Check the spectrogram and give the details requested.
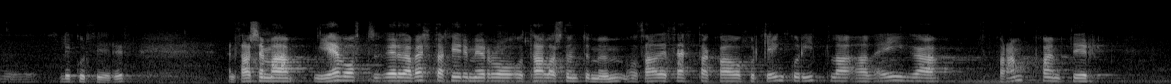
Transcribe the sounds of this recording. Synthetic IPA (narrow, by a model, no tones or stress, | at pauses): lɪːkːʏɾ̥fɪɾɪɾ̥ | ɛnθasɛmajɛhɛvɔft̪vɛːɾɪðavɛl̥t̪afɪɾɪɾmjɛɾɔt̪ʰaːlast̪ʏnt̪ʏmʏmɔɣθaðɛɾ̥θɛht̪akʰvaːðɔhkʏɾ̥cejŋkʏɾit̪laʔːðeːjɣa | fɾamkʰvajmt̪ɪɾ̥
